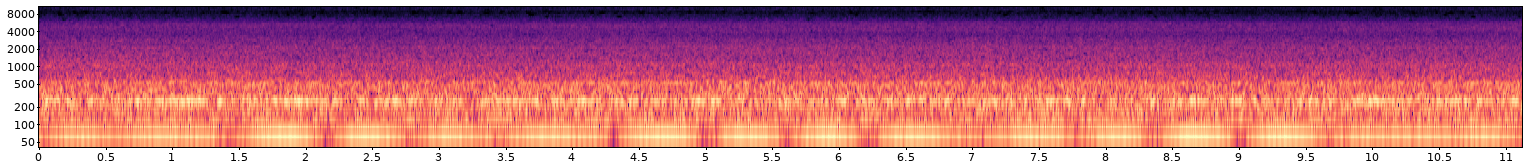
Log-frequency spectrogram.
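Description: Passenger train standing at the platform and idling, giving a steady machine hum with a pulsing low rumble.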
